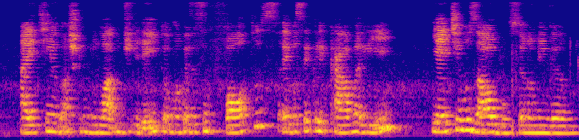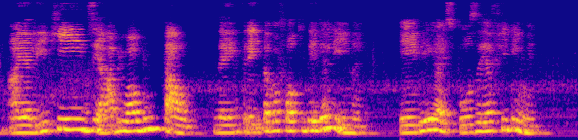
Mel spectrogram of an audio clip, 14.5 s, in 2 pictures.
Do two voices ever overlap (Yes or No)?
No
